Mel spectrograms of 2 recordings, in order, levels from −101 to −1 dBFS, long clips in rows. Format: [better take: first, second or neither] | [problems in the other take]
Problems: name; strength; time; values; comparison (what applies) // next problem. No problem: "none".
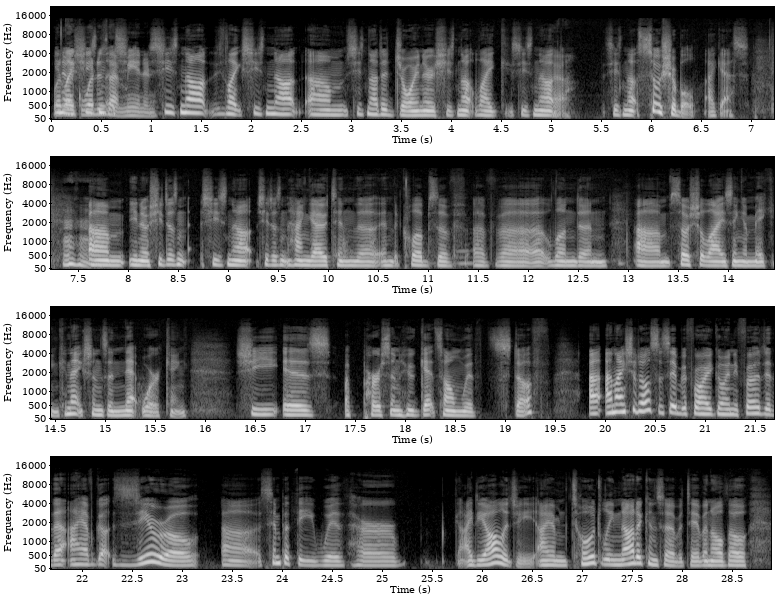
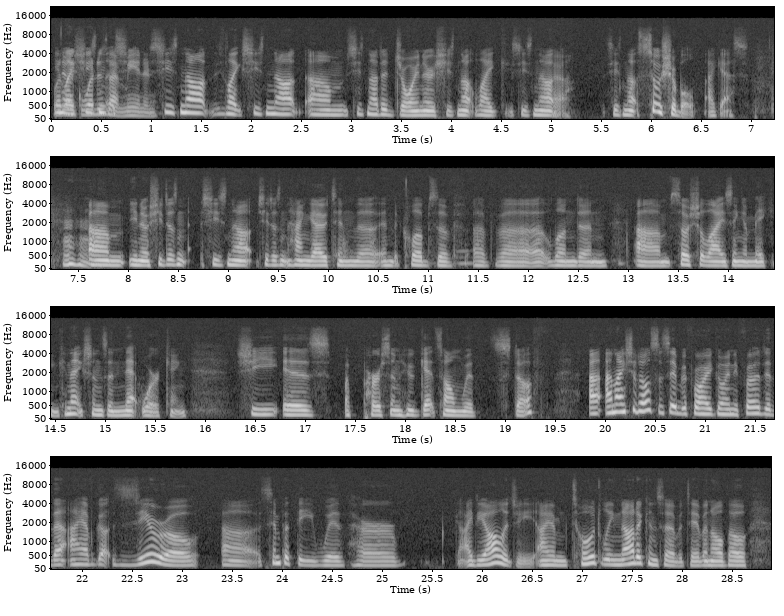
first | hiss; faint; throughout; 30 dB below the speech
